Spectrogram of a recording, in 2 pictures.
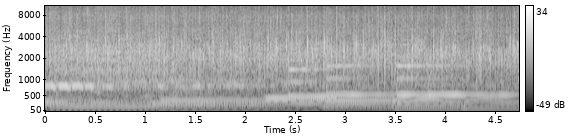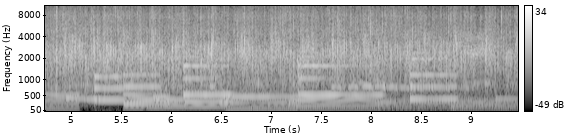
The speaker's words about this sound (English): Let's stand and give God a hand clap of praise right now.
